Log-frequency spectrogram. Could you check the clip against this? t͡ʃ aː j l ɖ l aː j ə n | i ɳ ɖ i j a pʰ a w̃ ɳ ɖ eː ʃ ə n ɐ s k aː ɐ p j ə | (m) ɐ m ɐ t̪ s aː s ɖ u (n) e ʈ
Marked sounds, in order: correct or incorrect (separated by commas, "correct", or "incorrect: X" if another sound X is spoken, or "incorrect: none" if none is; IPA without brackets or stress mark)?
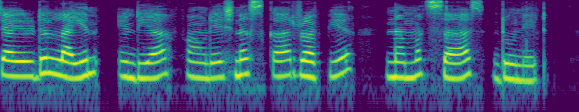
incorrect: n, correct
